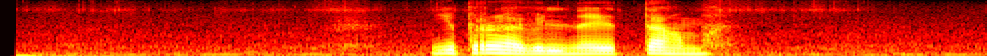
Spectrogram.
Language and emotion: Russian, angry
